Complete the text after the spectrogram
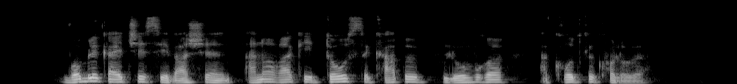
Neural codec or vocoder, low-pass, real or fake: none; 9.9 kHz; real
